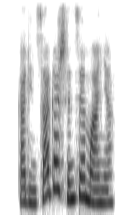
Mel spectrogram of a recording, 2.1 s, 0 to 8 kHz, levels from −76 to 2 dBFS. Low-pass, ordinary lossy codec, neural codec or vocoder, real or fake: 7.2 kHz; AAC, 32 kbps; autoencoder, 48 kHz, 128 numbers a frame, DAC-VAE, trained on Japanese speech; fake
